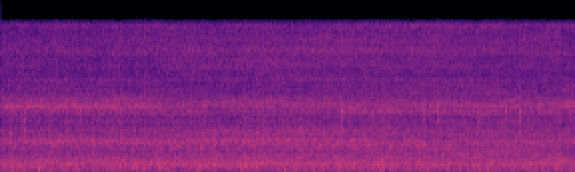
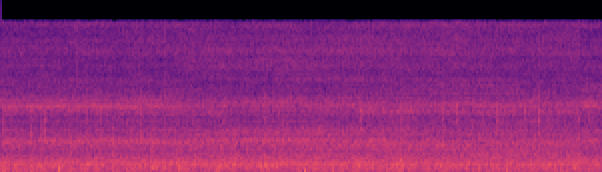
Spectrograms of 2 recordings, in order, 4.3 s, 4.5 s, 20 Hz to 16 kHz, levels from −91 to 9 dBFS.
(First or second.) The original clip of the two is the second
